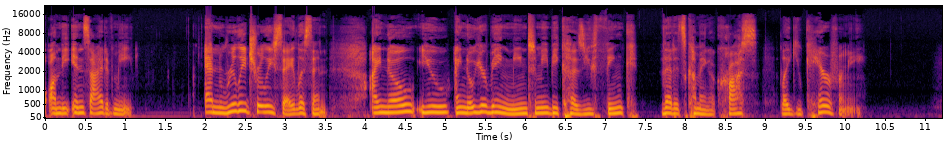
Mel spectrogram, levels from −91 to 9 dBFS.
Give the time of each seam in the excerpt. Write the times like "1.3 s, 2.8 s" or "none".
5.1 s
